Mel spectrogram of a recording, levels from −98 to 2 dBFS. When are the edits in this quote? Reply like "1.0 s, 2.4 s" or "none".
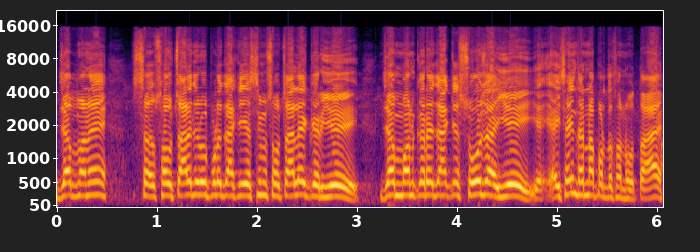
none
